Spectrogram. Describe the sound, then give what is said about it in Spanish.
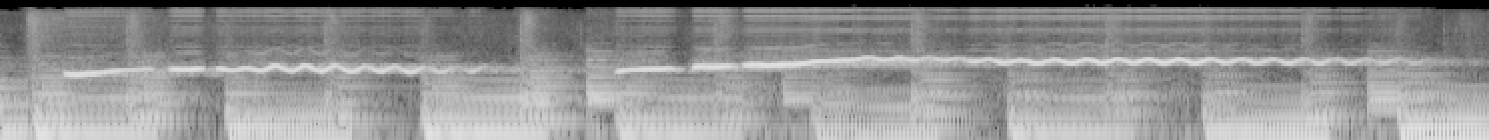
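A person whistles a wavering, vibrato-laden melody that climbs in pitch, clear, over a steady, pulsing musical beat, with no talking. “Y de ayer fue el Día del Silbido, el Día Internacional.”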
